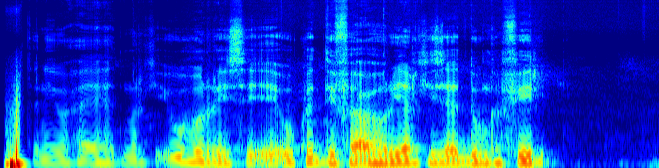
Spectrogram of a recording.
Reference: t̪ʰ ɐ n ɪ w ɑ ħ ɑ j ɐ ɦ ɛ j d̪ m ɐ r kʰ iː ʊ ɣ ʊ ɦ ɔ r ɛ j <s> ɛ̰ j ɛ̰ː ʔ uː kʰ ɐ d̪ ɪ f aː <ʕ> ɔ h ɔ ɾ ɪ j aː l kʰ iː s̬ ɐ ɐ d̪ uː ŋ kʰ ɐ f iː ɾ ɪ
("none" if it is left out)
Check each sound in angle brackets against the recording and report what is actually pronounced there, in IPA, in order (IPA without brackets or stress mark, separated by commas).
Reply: s, ʕ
